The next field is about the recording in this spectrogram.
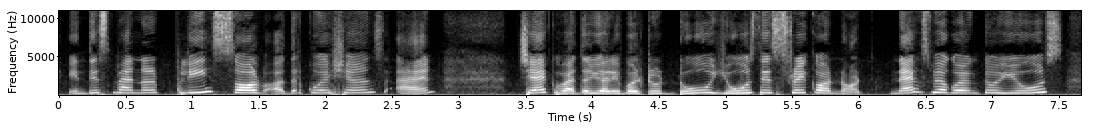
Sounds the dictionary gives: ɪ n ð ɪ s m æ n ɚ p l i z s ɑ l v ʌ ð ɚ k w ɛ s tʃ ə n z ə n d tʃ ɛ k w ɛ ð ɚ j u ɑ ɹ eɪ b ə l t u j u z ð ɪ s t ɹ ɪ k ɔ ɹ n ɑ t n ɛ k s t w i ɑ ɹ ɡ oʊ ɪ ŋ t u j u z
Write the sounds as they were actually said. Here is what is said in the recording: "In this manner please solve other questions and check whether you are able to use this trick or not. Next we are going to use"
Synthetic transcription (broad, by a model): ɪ n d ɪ s m æ n ɚ p l i z s ɑ l v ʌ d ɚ k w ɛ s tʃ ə n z ə n d tʃ ɛ k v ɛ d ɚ j u ɑ ɹ eɪ b ə l t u j u z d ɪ s t ɹ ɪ k ɔ ɹ n ɑ t n ɛ k s t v i ɑ ɹ ɡ oʊ ɪ ŋ t u j u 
